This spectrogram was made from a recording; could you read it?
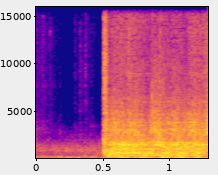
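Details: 1978 Chevy K10 after sitting 27 years, cranked right after a new Pacemaker ignition module was installed with the old condenser: starter spins the engine steadily but nothing catches or fires; cranks but no start, spark confirmed.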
